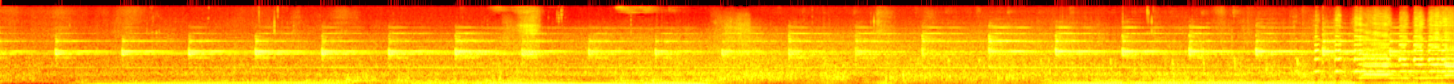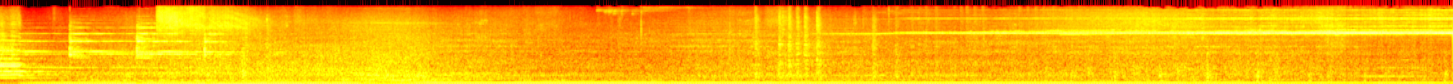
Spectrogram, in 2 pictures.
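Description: Train passing close: a steady heavy rumble, with a locomotive bell ringing in even strokes for the first half and the horn sounding in short blasts about halfway through. A high wheel squeal sets in near the end.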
